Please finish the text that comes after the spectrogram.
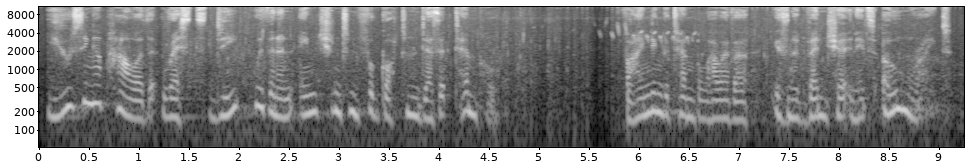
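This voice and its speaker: A woman playing a grave storyteller who narrates a fantasy video game with theatrical, ominous and deliberate phrasing. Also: lowish voice, slight background noise, natural voice. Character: grave, dramatic female storyteller of a fantasy adventure. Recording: loud music behind. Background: dramatic game music.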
